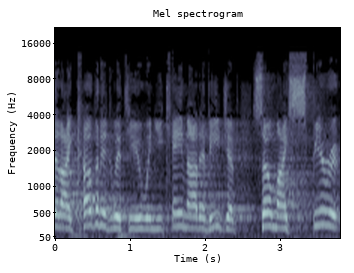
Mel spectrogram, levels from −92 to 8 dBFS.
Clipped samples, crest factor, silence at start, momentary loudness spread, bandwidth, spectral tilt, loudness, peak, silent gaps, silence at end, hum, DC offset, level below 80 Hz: under 0.1%; 16 dB; 0 s; 5 LU; 13.5 kHz; -2.5 dB/octave; -25 LUFS; -10 dBFS; none; 0 s; none; under 0.1%; -54 dBFS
